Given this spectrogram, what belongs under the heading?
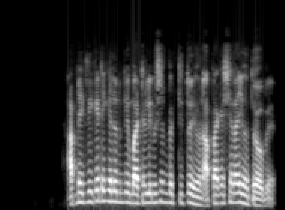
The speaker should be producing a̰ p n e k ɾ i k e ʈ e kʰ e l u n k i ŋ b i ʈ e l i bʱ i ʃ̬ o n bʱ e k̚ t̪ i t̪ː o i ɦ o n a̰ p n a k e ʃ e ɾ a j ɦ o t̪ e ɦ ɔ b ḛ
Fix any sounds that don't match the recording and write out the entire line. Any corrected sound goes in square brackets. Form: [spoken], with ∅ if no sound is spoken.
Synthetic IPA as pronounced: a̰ p n [i] k ɾ i k e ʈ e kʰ e l u n k i ŋ b [a] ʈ e l i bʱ i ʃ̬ o n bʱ e k̚ t̪ i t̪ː o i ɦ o n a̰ p n a k e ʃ e ɾ a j ɦ o t̪ e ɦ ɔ b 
